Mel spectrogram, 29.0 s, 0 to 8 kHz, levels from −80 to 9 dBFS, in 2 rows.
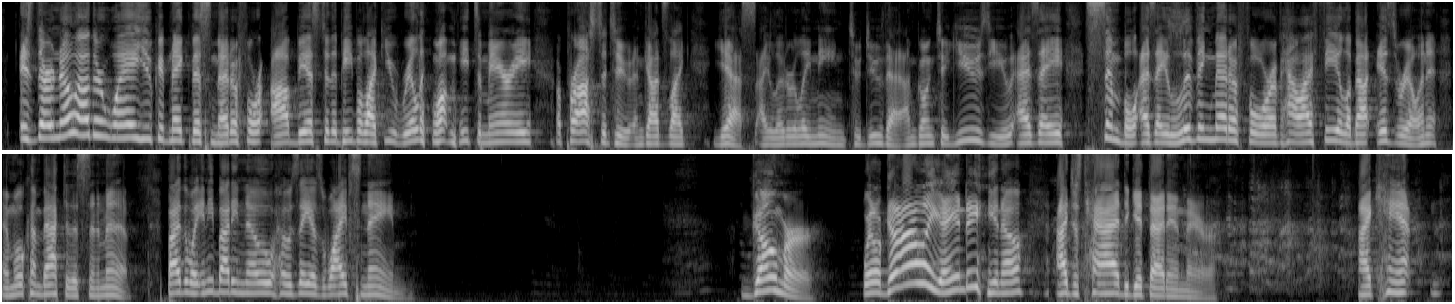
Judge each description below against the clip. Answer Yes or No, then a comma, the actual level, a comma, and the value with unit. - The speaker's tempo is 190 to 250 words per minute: No, average, 180 wpm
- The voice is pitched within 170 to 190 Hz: Yes, medium, 185 Hz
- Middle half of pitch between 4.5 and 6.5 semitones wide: Yes, average, 4.9 semitones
